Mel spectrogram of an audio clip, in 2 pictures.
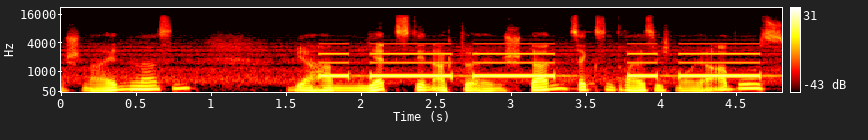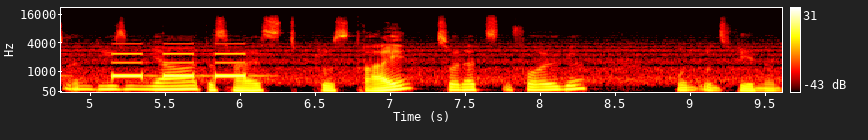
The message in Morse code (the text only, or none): WAS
